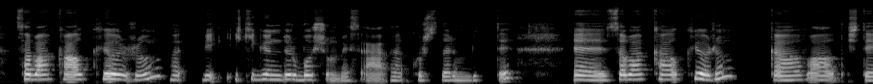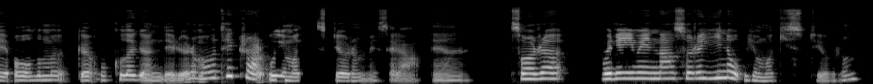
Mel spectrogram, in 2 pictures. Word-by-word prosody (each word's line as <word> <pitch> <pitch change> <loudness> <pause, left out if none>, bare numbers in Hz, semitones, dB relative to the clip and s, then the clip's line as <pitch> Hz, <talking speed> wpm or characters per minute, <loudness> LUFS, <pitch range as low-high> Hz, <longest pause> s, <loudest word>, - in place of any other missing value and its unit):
sabah 230 -1 +3
kalkıyorum. 225 - +3
Ha, 210 - -7 0.2
1-2 220 +1 -7
gündür 225 -1 +2
boşum 215 - -1
mesela, 85 0 -7
e, 180 -1 -9
kurslarım 185 -1 -6
bitti. 195 +8 -5 0.6
Eee, 205 -2 +2
sabah 225 +3 +2
kalkıyorum. 250 - +2 0.3
Kahval 200 - -1
işte 180 -1 -2
oğlumu, 200 +2 -1
g 190 - 0
okula 210 +3 0
gönderiyorum 90 - 0
ama 290 +2 -1
tekrar 370 -7 +3
uyumak 185 -4 +2 0.2
istiyorum 165 -1 -2
mesela. 85 0 -9
Eee, 95 0 -7 0.4
sonra 265 +1 +3 0.3
öğle 255 +1 +6
yemeğinden 275 0 +2
sonra 275 0 +1
yine 290 +2 +4
uyumak 175 -8 -2
istiyorum. 195 - -8
215 Hz, 110 wpm, -23 LUFS, 175-255 Hz, 0.6 s, öğle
